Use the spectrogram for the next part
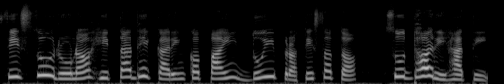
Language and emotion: Odia, neutral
